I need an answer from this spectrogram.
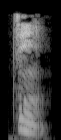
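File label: "chîⁿ", Hokkien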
